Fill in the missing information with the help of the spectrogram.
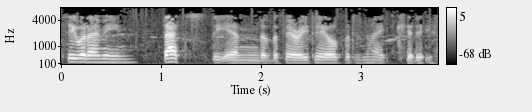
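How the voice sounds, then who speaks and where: An American actress playing a sharp, teasing, suspicious detective's wife in a 1950s radio drama, with an arch, wry manner. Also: female voice, deep voice, brisk, soft background music, close to an everyday voice. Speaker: radio actor. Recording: dull, lo-fi 1950s radio recording.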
